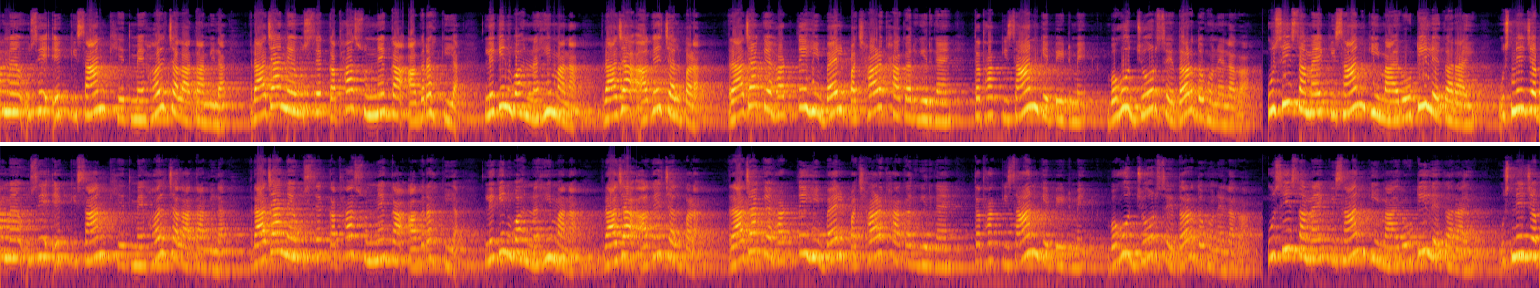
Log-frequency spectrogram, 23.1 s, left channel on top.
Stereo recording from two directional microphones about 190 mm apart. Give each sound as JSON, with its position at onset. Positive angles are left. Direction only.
{"t": 0.1, "sound": "a woman's voice", "side_deg": 30}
